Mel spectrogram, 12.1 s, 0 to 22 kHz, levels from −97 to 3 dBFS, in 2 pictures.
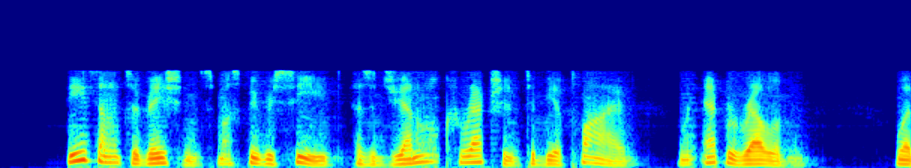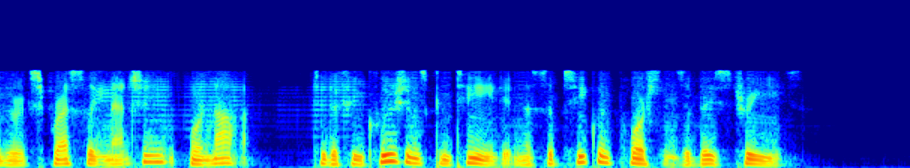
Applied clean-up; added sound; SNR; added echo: neural separator model SepFormer WHAMR!.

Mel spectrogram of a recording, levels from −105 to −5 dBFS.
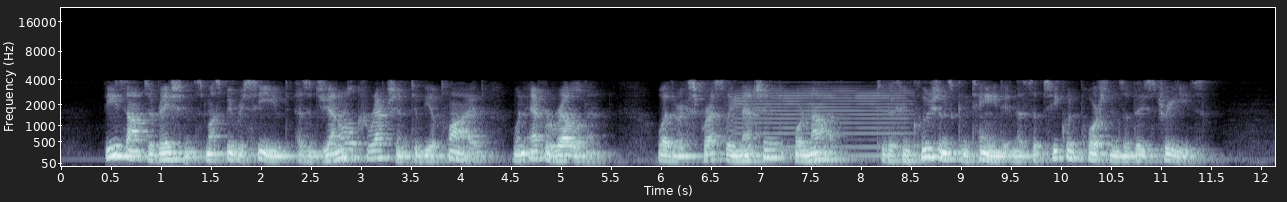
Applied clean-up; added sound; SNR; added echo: none; Wind instrument, woodwind instrument; 19 dB; reverberation time 0.6 s.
